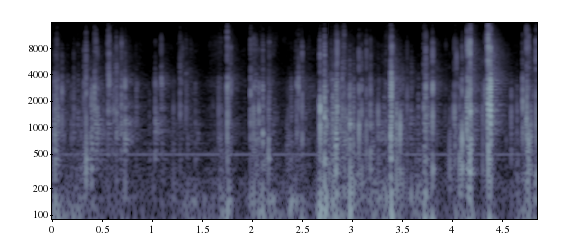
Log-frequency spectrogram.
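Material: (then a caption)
Plastic. A white plastic mask pouch is bent, folded and crinkled with the fingers of both hands. It gives dense, bright crinkling and crackling, with short snapping peaks over a steady rustle.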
